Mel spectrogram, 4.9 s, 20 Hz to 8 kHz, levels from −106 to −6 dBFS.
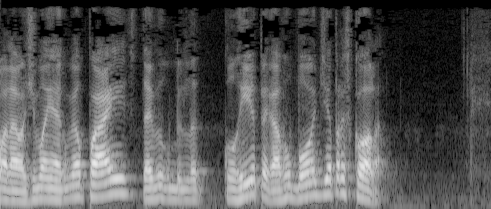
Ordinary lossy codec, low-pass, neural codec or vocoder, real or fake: MP3, 32 kbps; 7.2 kHz; none; real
